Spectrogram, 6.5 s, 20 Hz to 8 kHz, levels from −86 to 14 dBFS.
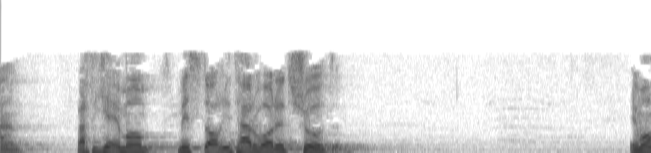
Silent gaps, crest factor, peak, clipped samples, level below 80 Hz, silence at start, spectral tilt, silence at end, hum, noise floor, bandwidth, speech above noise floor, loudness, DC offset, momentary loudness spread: none; 16 dB; -2 dBFS; under 0.1%; -54 dBFS; 0 s; -12.5 dB/octave; 0 s; none; -61 dBFS; 5.4 kHz; 46 dB; -16 LUFS; under 0.1%; 13 LU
